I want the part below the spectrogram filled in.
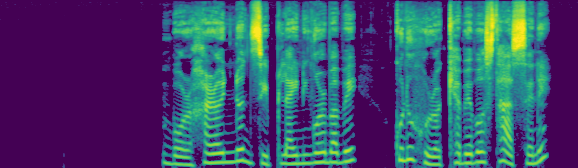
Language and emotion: Assamese, fearful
